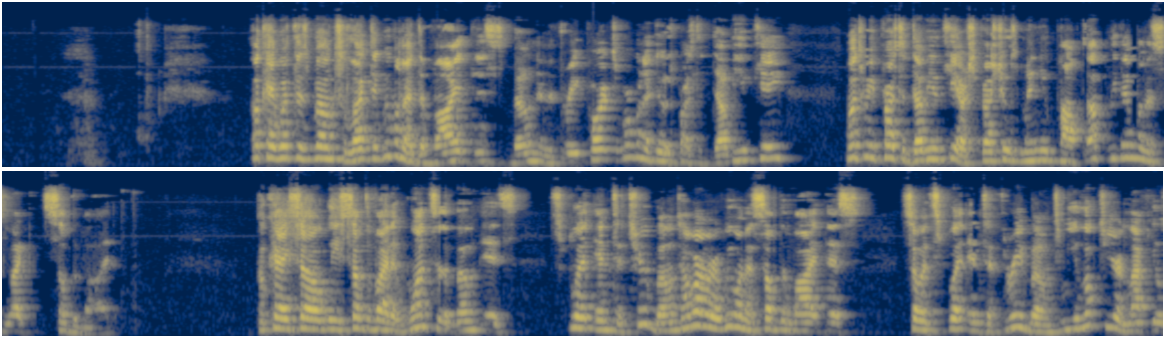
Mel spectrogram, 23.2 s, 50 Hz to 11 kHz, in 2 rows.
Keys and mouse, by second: 0.3 click, 1.3 click, 6.8 w, 12.7 click.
